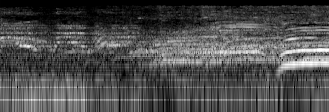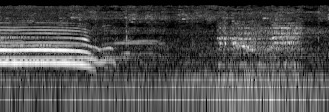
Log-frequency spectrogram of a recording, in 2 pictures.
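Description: Concert crowd cheering and shouting in a large audience. About three seconds in, one voice close by holds a single long, high call for about a second and a half, the loudest sound here.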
